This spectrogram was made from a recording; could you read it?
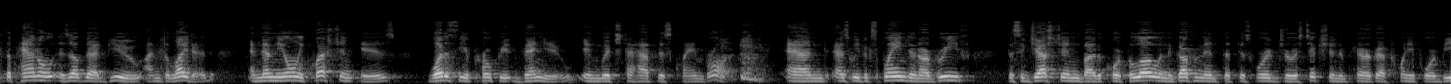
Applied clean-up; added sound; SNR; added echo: none; none; none; none.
